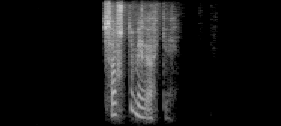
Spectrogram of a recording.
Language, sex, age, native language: Icelandic, female, 40-49, Icelandic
